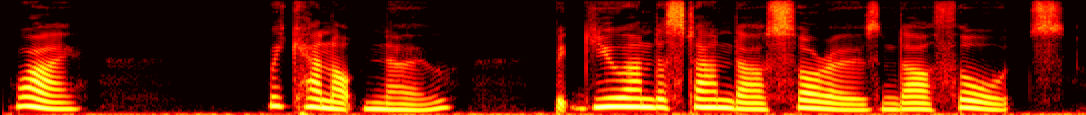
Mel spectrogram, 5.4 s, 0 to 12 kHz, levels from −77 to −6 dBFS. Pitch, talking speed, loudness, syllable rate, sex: 205 Hz, 120 wpm, -17 LUFS, 4.2 syllables/s, female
